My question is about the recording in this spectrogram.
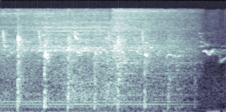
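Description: DeLaval milking robot machinery running: a steady multi-tone hum over a hiss, with irregular light clicks.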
